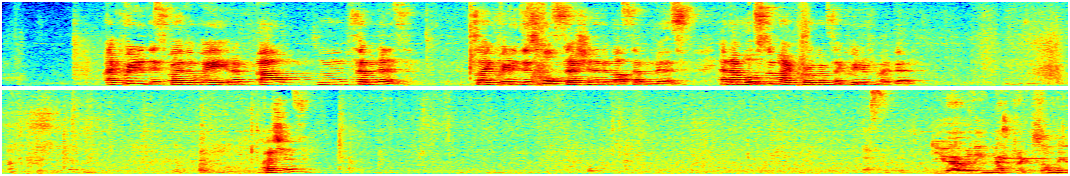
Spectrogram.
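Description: A young woman speaks into a microphone, heard over loudspeakers in an echoing hall.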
